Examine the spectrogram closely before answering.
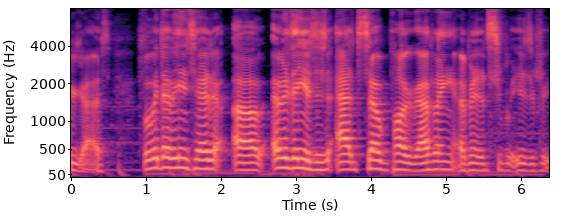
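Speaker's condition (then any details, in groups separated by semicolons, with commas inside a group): Cerebral palsy; since birth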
